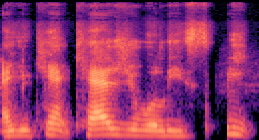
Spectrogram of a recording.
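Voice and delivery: slow, deliberate enunciation; careful enunciation. Shown as a demonstration. Explaining phone talk to listeners who won't understand, carefully enunciated. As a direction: spell out each word slowly and completely. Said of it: "you have to enunciate it completely".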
